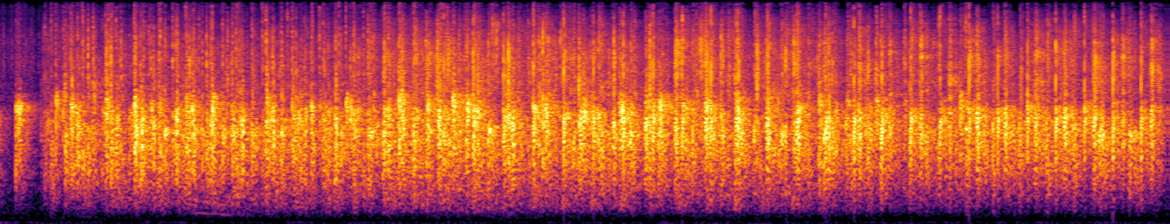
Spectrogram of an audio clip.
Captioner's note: applause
